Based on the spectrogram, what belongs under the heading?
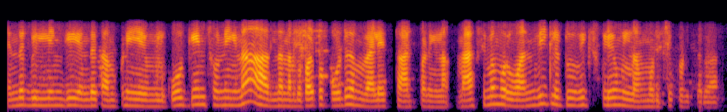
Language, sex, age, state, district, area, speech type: Tamil, female, 30-45, Tamil Nadu, Chennai, urban, conversation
